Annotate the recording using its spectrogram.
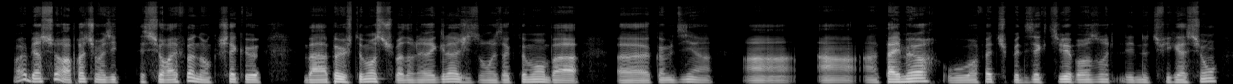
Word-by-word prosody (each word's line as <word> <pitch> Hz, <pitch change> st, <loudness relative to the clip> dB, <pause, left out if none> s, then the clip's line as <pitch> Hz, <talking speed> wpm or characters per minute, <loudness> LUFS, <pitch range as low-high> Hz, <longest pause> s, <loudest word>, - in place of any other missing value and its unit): Ouais 230 Hz, -, -1 dB
bien 135 Hz, -10 st, +3 dB
sûr. 240 Hz, -, +1 dB
Après 135 Hz, -3 st, +3 dB
tu 120 Hz, -, -3 dB
m'as 110 Hz, -, +2 dB
dit 115 Hz, +1 st, -2 dB
que -, -, -47 dB
tu -, -, -48 dB
étais 115 Hz, -, -8 dB
sur 110 Hz, +1 st, +2 dB
IPhone, 125 Hz, +6 st, +2 dB
donc 105 Hz, -2 st, -2 dB
je -, -, -5 dB
sais 120 Hz, -, +3 dB
que, 110 Hz, -1 st, +3 dB, 0.4 s
bah, 105 Hz, 0 st, +3 dB
Apple 130 Hz, +5 st, +5 dB
justement 120 Hz, +5 st, +3 dB
si 130 Hz, -, -2 dB
tu -, -, -4 dB
vas 100 Hz, -2 st, +1 dB
dans 100 Hz, -, -3 dB
les 105 Hz, 0 st, -3 dB
réglages, 120 Hz, +3 st, +1 dB
ils 95 Hz, +1 st, -11 dB
ont 100 Hz, -, -4 dB
exactement 115 Hz, +4 st, 0 dB
bah, 100 Hz, -3 st, +2 dB, 0.4 s
heu, 95 Hz, 0 st, 0 dB
comme 105 Hz, 0 st, -3 dB
dis 115 Hz, +3 st, -4 dB
hein, 100 Hz, -3 st, -7 dB, 0.3 s
un 90 Hz, -1 st, -3 dB, 0.2 s
un 100 Hz, -2 st, -3 dB
un 100 Hz, -1 st, -6 dB
timer, 125 Hz, +7 st, +6 dB, 0.2 s
où 100 Hz, +1 st, -2 dB
en 105 Hz, -, -2 dB
fait 120 Hz, +3 st, +1 dB
tu 120 Hz, -, -10 dB
peux 110 Hz, -, -2 dB
désactiver 115 Hz, +4 st, 0 dB
par 110 Hz, 0 st, 0 dB
exemple 115 Hz, +1 st, -3 dB
les 110 Hz, -1 st, -6 dB
notifications. 110 Hz, +6 st, -2 dB
110 Hz, 230 wpm, -22 LUFS, 100-120 Hz, 0.4 s, timer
